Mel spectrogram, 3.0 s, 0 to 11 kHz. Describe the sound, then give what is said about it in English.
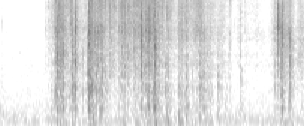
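Paper envelope being torn open at an awards announcement, with a burst of crinkling and ripping that runs steadily for over two seconds, then a brief final tear. “We have three envelopes here. The first we'll open is for the art winner for the 13s to 17s.”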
